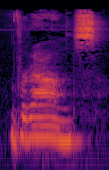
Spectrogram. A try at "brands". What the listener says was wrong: You're saying an S, it's a Z. Brands. There are rules at the ends of the words when it's an S, when it's a Z.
